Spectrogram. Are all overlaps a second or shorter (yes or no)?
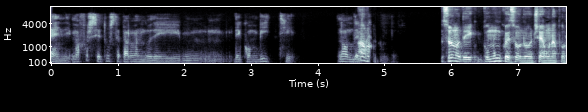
yes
